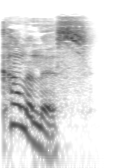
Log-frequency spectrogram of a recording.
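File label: "colourless", British English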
